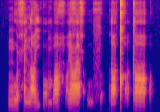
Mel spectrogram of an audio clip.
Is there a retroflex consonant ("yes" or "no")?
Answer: no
